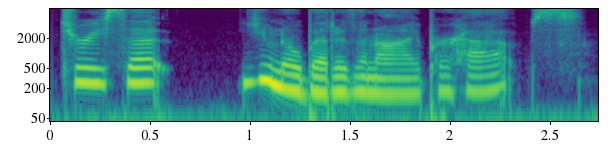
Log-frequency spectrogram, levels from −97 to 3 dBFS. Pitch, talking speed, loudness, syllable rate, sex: 205 Hz, 155 wpm, -16 LUFS, 4.8 syllables/s, female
